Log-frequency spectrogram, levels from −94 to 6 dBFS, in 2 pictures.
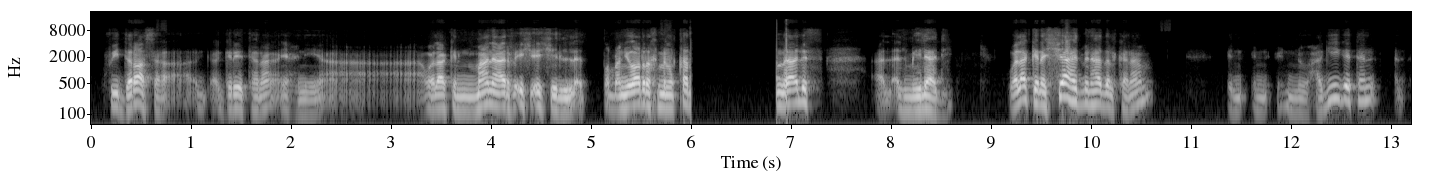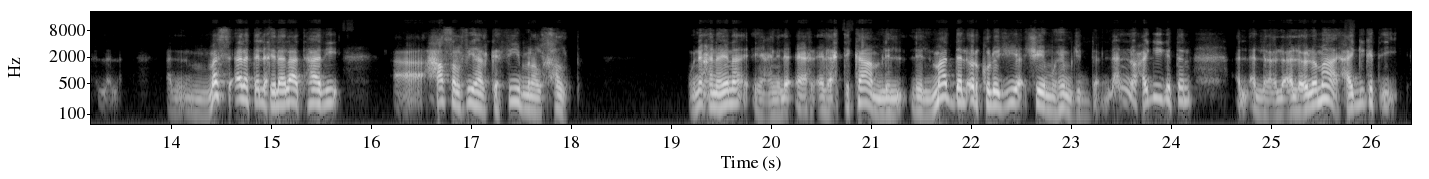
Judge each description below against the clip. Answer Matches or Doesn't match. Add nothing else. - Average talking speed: Doesn't match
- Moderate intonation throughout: Doesn't match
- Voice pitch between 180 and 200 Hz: Matches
